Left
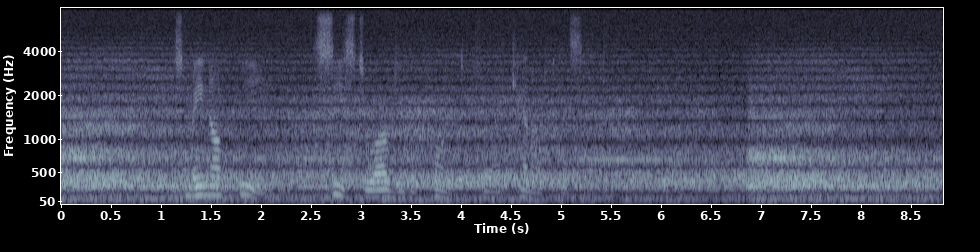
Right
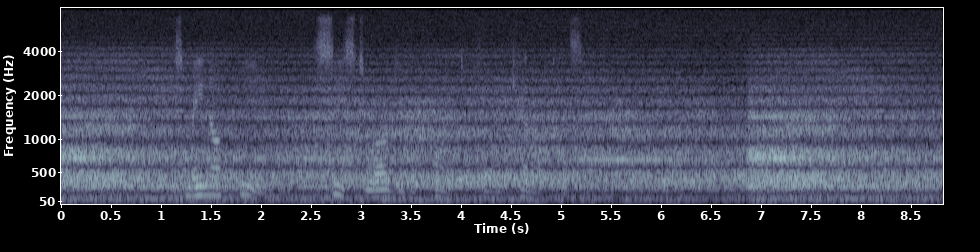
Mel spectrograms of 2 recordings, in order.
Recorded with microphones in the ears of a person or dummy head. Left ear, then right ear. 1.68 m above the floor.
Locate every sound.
0.0 s an aircraft: 20° right (ahead or behind); by 8.8 s 45° right (ahead or behind)
1.1 s a man speaking: centre (ahead or behind)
